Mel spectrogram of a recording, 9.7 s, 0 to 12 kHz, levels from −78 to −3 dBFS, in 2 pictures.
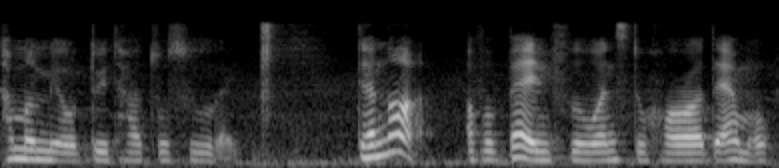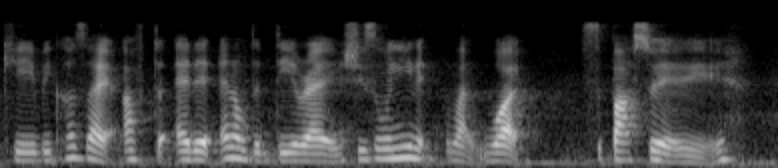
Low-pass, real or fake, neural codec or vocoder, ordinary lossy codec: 7.2 kHz; fake; codec, 16 kHz, 0.9 kbps, LongCat-Audio-Codec; none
